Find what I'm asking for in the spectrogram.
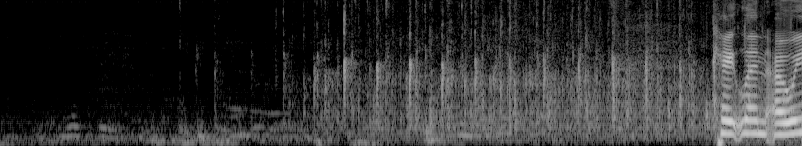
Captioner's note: applause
